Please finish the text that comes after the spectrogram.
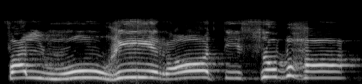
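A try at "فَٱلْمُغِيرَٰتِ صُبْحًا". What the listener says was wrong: मु को नहीं खींचे मुगी पे जोर दे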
